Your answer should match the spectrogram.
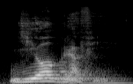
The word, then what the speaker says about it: geography: এটা হচ্ছে জিওগ্রাফি। উচ্চারণ হবে অকার একটা আসবে, জিও না, জিওগ্রাফি। এই সেন্টেন্স হিসেবে বলতে পারি জিওগ্রাফি ইজ my favourite subject.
